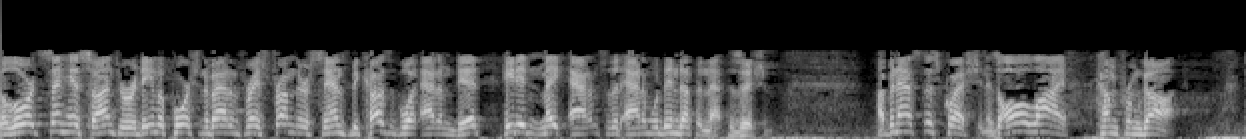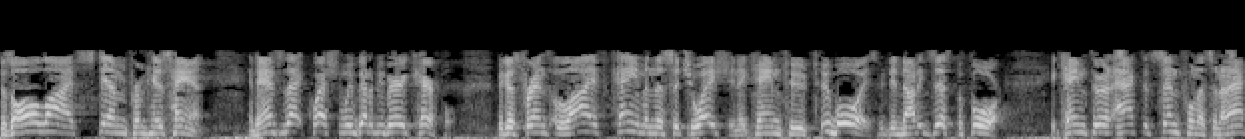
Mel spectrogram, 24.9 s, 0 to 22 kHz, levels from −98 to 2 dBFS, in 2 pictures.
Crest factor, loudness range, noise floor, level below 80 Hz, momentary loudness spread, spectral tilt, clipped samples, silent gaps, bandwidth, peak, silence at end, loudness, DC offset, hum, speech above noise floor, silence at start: 16 dB; 2 LU; -47 dBFS; -48 dBFS; 6 LU; -9.5 dB/octave; under 0.1%; none; 5 kHz; -6 dBFS; 0 s; -22 LUFS; under 0.1%; none; 24 dB; 0 s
